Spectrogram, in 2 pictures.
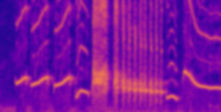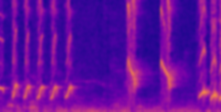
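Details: White-rumped shama song used as a masteran to get other shamas singing: loud, fast run of clear whistled notes with upslurs and downslurs, harsh buzzy bursts mid-phrase, then rapid repeated rising whistles.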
